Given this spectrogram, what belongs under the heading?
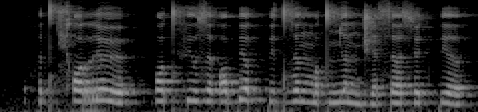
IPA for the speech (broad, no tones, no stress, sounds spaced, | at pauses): h ə t t͡ɕʰ ɔ r ø | ɔ t fʲ u z ə ʔ ɔ pʲ ɔ t pʲ ɔ t z ə ŋ ɔ t ɲ ə n d͡ʒ ə s ə s ø t pʲ ə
